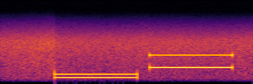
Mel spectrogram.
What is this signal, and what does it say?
Aircraft SELCAL, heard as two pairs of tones, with radio static. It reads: AE-KS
